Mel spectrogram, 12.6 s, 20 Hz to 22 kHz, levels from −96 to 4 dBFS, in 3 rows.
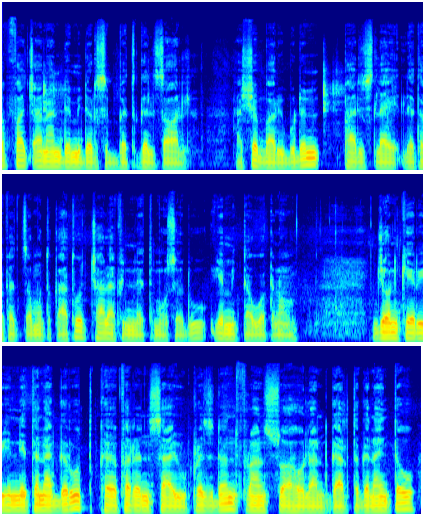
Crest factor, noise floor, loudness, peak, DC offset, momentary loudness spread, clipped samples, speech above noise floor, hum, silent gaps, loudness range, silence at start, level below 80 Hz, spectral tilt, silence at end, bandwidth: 20 dB; -54 dBFS; -32 LUFS; -12 dBFS; under 0.1%; 12 LU; under 0.1%; 23 dB; none; none; 8 LU; 0 s; -54 dBFS; -6 dB/octave; 0.1 s; 15 kHz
